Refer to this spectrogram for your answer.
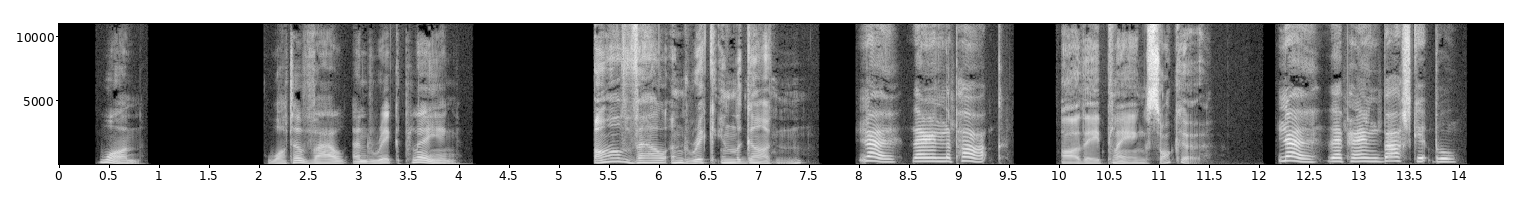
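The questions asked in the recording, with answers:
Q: What are Val and Rick playing?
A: basketball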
